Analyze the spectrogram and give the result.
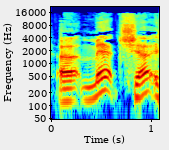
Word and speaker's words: Mertxe: Mertxe is how you pronounce that name, M-E-R-T-X-E.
